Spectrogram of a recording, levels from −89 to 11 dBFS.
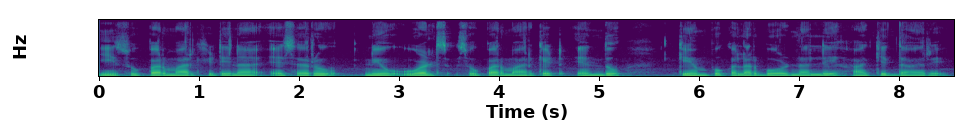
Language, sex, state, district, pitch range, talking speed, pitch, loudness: Kannada, male, Karnataka, Bangalore, 115-125 Hz, 100 wpm, 120 Hz, -19 LUFS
